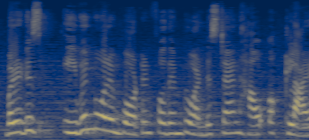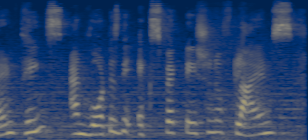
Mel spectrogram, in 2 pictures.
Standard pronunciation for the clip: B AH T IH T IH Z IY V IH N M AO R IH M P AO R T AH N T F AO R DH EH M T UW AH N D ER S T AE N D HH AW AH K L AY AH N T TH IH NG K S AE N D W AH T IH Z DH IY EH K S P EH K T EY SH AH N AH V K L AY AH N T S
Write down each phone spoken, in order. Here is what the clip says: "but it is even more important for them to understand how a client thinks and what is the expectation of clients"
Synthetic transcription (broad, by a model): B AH T IH T IH Z IY V IH N M AO R IH M P AO R T AH N T F AO R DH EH M T UW AH N D ER S T AE N D HH AW AH K L AY AH N T T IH NG K S AE N D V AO T IH Z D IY EH K S P EH K T EY SH AH N AH V K L AY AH N T S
